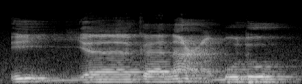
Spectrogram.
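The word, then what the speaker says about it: إِيَّاكَ نَعْبُدُ: Jangan kuat kali iyyaka na'budu wa iyyaka nasta'in, berlebih-lebihan sehingga salah. Jadi membacanya itu normal saja. Iyyaka na'budu wa iyyaka nasta'in. Jangan sampai tak ada lah seperti tasydid. Jadi ahkamal hurufnya rusak. Iyyaka na'budu wa iyyaka nasta'in, tak ketat ya. Kurang ketat.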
